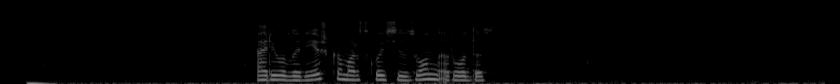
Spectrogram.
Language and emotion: Russian, neutral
